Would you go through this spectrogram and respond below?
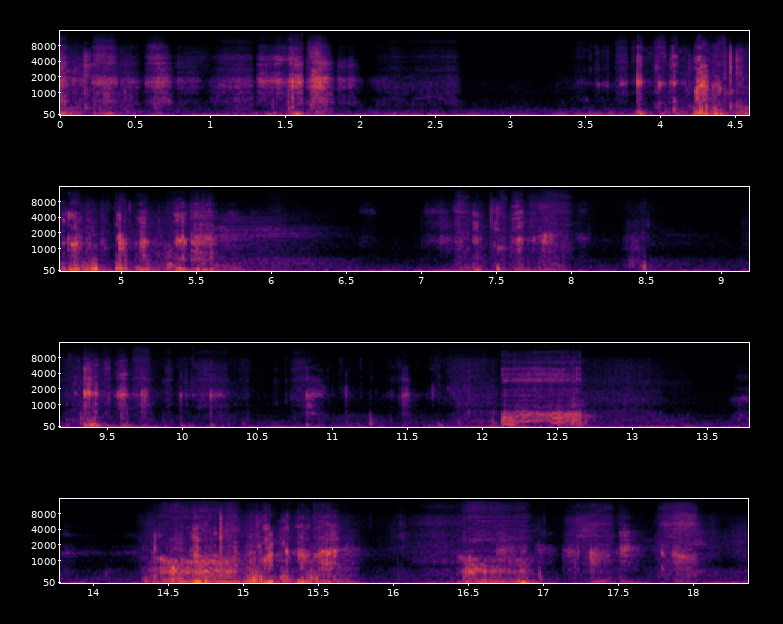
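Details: Playful French Bulldog holding on to a toy it won't surrender, breathing in heavy, rough pants that come in uneven clusters, with crunching bursts between them.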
